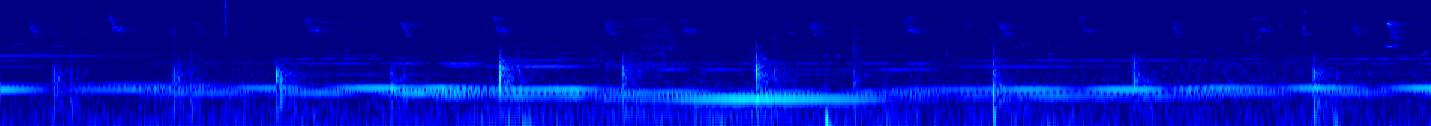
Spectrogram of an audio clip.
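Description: Boots step firmly on a stone pavement.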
